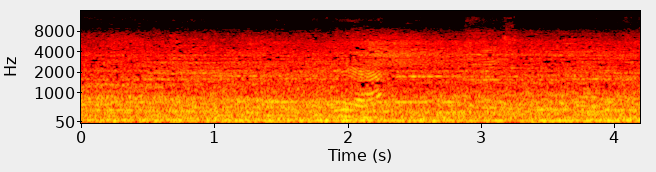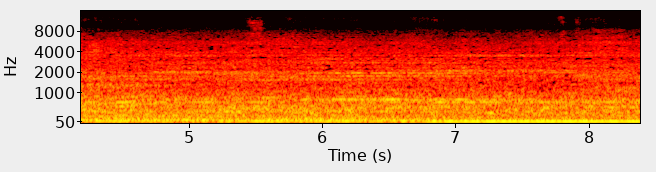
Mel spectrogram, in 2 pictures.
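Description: Shopping-mall ambience: indistinct voices of passers-by over a steady low rumble, which grows louder near the end.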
